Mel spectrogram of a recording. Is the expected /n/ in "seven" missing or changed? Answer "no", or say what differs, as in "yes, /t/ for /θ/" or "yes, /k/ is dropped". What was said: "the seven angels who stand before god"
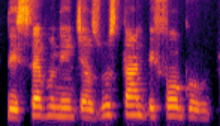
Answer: no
